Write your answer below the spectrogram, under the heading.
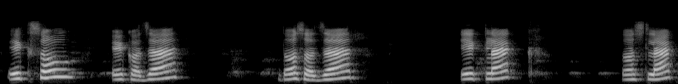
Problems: constant background noise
